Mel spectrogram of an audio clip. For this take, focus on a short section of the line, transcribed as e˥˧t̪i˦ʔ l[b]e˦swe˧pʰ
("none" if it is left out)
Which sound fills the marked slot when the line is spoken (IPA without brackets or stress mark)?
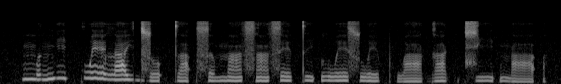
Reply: w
